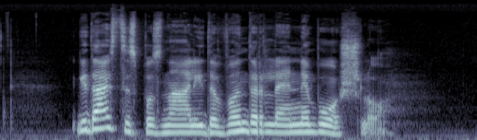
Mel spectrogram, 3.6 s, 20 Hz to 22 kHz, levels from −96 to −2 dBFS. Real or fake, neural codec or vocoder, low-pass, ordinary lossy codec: fake; vocoder, 48 kHz, 128 mel bands, Vocos; 19.8 kHz; none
